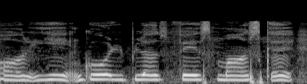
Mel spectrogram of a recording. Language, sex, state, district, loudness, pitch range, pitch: Hindi, female, Odisha, Khordha, -14 LUFS, 200-220 Hz, 210 Hz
